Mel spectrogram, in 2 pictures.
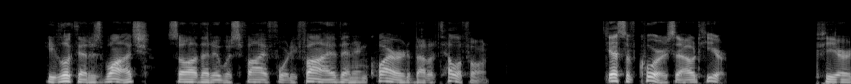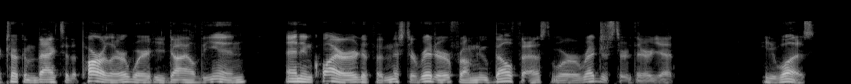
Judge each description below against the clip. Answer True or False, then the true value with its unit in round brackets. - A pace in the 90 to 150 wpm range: False (175 wpm)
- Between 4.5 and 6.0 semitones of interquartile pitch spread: False (3.3 semitones)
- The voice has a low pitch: True (105 Hz)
